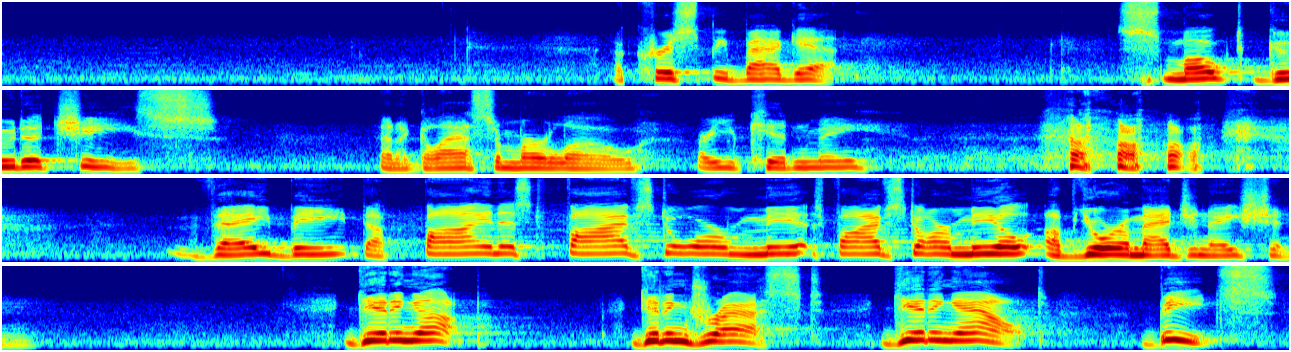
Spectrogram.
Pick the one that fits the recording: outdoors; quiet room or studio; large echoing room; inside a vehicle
large echoing room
